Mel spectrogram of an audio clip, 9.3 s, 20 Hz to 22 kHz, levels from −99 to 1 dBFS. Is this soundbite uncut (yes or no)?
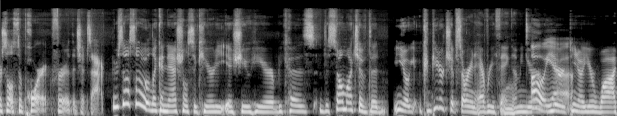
yes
